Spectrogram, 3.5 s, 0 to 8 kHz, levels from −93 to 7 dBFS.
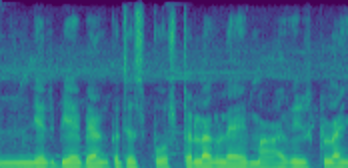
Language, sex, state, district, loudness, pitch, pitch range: Marathi, male, Maharashtra, Gondia, -19 LUFS, 105 Hz, 100-105 Hz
